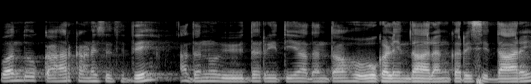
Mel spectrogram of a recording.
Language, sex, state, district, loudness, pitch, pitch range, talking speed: Kannada, male, Karnataka, Bidar, -21 LUFS, 145 Hz, 140-150 Hz, 90 wpm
